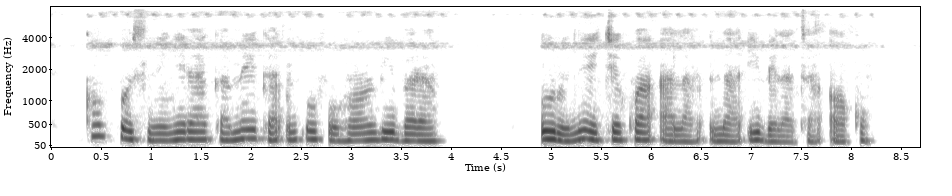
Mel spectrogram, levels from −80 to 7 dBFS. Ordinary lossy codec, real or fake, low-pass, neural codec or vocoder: none; real; none; none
